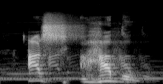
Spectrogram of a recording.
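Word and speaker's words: أشهد: আলিফ শিন জবর আশ হা জবর হা দাল পেশ দু আশহাদু।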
